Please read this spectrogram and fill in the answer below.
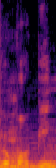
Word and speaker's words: Rumoh Bieng: Itu Bieng, Rumoh Bing ya bacanya.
